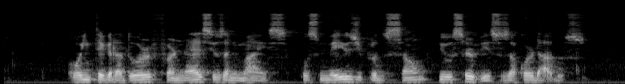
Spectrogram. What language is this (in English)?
Portuguese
